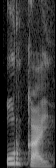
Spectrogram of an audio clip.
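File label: "уркай", Komi, female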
